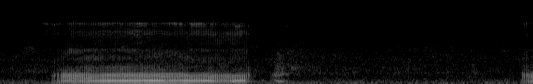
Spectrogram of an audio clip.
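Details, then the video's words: French Bulldog snoring: one long, low, rasping snore of about two seconds with a droning, harmonic tone, followed by a soft exhale and quiet breathing indoors. "Bulldog francês: Pipoca roncando"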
